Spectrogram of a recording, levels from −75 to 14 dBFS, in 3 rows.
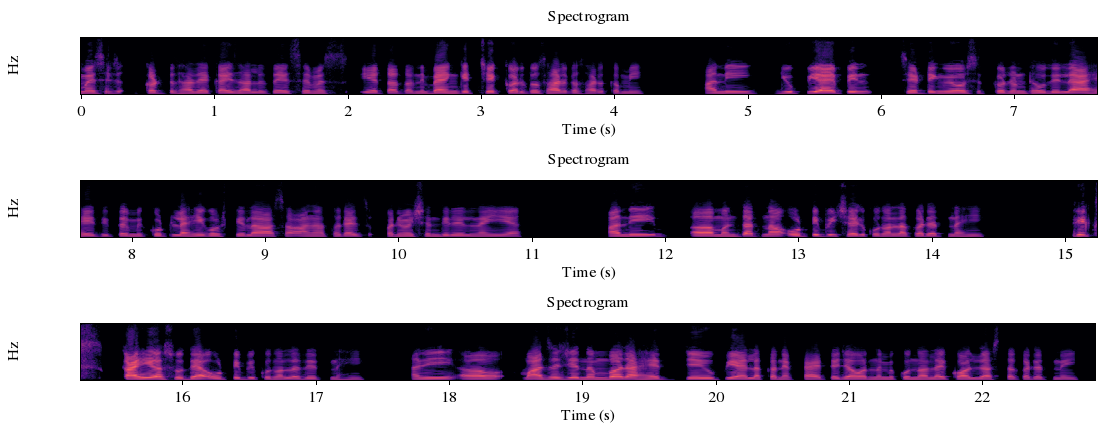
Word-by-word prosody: Message 190 -1 -2 0.2
cut 180 0 0
झाले, 165 0 0
काही 175 0 +1
झालं, 160 -1 -3
तर - - -3
एस-एम-एस 170 +1 -4
येतात 170 0 -1
आणि 170 0 -5
बँकेत 175 +1 +5
चेक 185 -2 +2
करतो 175 -1 +1
सारखं-सारखं 165 -1 -2
मी. 160 0 -9 0.5
आणि 170 +4 -1 0.3
यु-पी-आय 190 +1 +6
पिन 195 +1 +1 0.3
सेटिंग 180 0 0
व्यवस्थित 185 0 0
करून 180 -1 -2
ठेवलेली 170 0 -1
आहे, 165 0 +5
तिथं 165 +2 -3
मी 170 - -7
कुठल्याही 170 -1 -1
गोष्टीला 165 -1 0
असं 160 +1 -5
अनअथॉराइज्ड 165 0 -3
परमिशन 170 0 -4
दिलेलं 165 0 -4
नाही 165 -1 -4
आहे 155 - -5 0.7
आणि 185 +3 +1 0.3
अ, 170 -1 +5
म्हणतात 170 +3 0
ना 185 0 +2
ओ-टी-पी 195 +2 -1
शेअर 190 -2 +1
कुणाला 180 -1 -1
करत 175 0 0
नाही. 160 -1 -7 0.7
फिक्स 220 -1 +2 0.2
काही 180 +3 +10
असू 185 -1 +4
द्या 175 0 +5
ओ-टी-पी 175 +2 -3
कोणाला 180 -1 -4
देत 170 -1 -5
नाही 160 -1 -13 0.4
आणि 175 +2 -2
अ, 165 - -4 0.4
माझे 175 +2 +4
जे 200 +2 +2
नंबर 190 0 +3
आहेत 170 -2 +4 0.2
जे 175 0 +3
यु-पी-आयला 170 0 +2
कनेक्ट 165 -2 -3
आहेत 155 0 +2
त्याच्यावरनं 175 +1 0
मी 175 - -7
कुणालाही 175 0 -1
कॉल 170 -1 +1
जास्त 165 +1 -1
करत 165 -1 -4
नाही. 155 -1 -9
170 Hz, 175 wpm, -25 LUFS, 165-180 Hz, 0.7 s, काही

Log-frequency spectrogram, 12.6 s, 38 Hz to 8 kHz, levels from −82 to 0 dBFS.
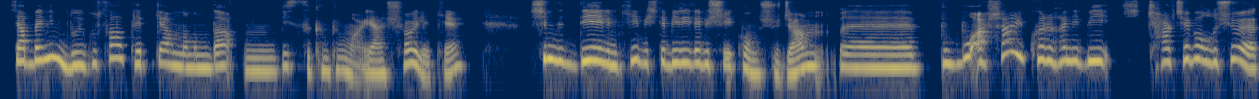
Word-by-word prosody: Ya, 295 -3 +2
benim 315 - +5
duygusal 255 +10 -1
tepki 255 -3 -4
anlamında, 225 0 -1
ımm, 175 0 -4
bir 225 - -5
sıkıntım 180 -5 -6
var. 135 - -8
Yani, 155 0 -1
şöyle 245 - -2
ki, 190 - -5 0.6
şimdi, 300 -8 +3
diyelim 295 -5 +6
ki, 235 +9 -1
işte, 260 0 -4
biriyle 270 0 +1
bir 250 - 0
şey 235 -1 -4
konuşacağım. 170 - -1 0.2
Eee, 210 -1 +1 0.2
bu 260 -1 -1
bu 370 - +4
aşağı 390 +11 0
yukarı, 325 -4 +1
hani, 295 -1 0
bir 300 +1 +4 0.4
çerçeve 290 +3 -3
oluşuyor 290 +1 -1
ya 205 -7 +2
245 Hz, 145 wpm, -24 LUFS, 210-290 Hz, 0.6 s, diyelim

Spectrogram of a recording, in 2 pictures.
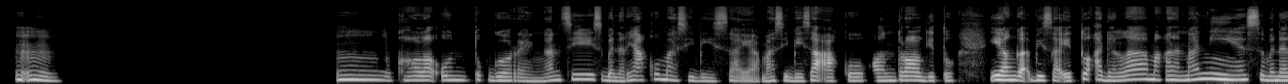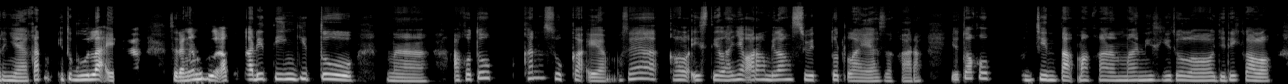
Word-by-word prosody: Mhm. 195 -6 +1 2.8
Hmm, 215 -3 +1
kalau 195 0 0
untuk 200 0 -4
gorengan 175 0 -2
sih 235 +2 0
sebenarnya 190 -1 -2
aku - - -5
masih 185 -4 -2
bisa 155 -1 -5
ya, 80 - -5
masih 175 +3 -2
bisa 160 +4 0
aku 170 +1 -2
kontrol 175 +3 +2
gitu, 175 0 -3 0.4
yang 205 -1 +7
gak 185 -1 +3
bisa 190 -1 +1
itu 175 +9 0
adalah 210 +3 +1
makanan 210 -2 +1
manis 225 -1 +5
sebenarnya 190 -3 +2
kan 220 - +3 0.2
itu 235 +1 -3
gula 215 +2 +7
ya. 180 -1 +1 0.5
Sedangkan 190 +5 +5
gula 205 -6 +6
aku 250 - -28
tadi 230 +2 +4
tinggi 245 +1 +2
tuh. 225 -5 +4 0.4
Nah, 160 -2 -2 0.3
aku 200 +4 -1
tuh 290 0 0 0.3
kan 275 +2 -4
suka 245 -6 -3
ya 165 +1 -1
maksudnya 245 +4 -3
kalau 210 -2 -3
istilahnya 205 +1 -2
orang 220 0 0
bilang 220 +2 -1
sweet 205 -3 -2
tooth 215 -4 -5
lah 165 - -1
ya 155 +1 -4
sekarang 155 -1 -7 0.3
itu 115 - -4
aku 270 - -3 0.2
pencinta 200 -2 +1
makanan 195 -1 -2
manis 195 +1 -2
gitu 200 0 -3
loh 180 0 -1
jadi 205 +3 -3
kalau 175 -3 +1
200 Hz, 135 wpm, -23 LUFS, 180-220 Hz, 2.8 s, yang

